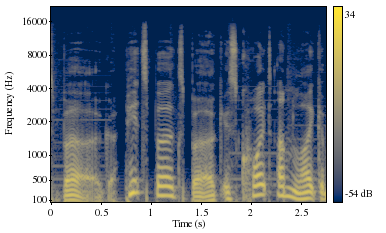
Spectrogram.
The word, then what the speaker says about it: burgh: eat it too as the city's name uses the bur spelling but is instead pronounced as Berg that H really should not be there yet for a variety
